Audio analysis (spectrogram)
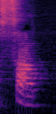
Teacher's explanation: pita suara yang didekatkan cukup rapat sehingga udara dari paru-paru tertahan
